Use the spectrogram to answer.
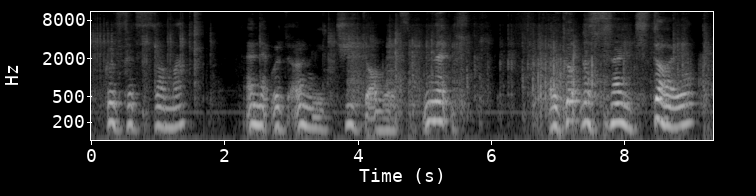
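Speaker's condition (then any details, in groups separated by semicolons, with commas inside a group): Cerebral palsy; wheelchair user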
